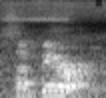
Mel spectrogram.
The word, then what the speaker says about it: Sabir: You stress on you have to utter R. Stress where? No, on R. the B. Sabir.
